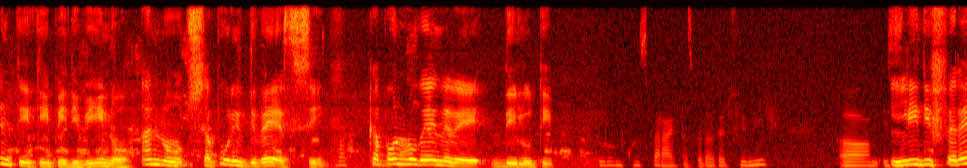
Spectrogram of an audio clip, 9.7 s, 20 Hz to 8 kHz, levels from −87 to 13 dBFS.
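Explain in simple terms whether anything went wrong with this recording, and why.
Yes, two things went wrong. From 0.08 to 4.19 s, 5.43 to 5.98 s and 9.29 to 9.36 s, a faint copy of the speech returns about 0.37 s late. This is echo leak, likely from a loudspeaker's sound slipping past the echo canceller. Unlike reverberation, it is a distinct delayed repeat rather than a smooth room tail.

The talker's own speech also gets turned down at 0.05 to 0.2 s, in patches across 1.58 to 5.92 s, and almost disappears from 9.34 to 9.65 s. This is speech suppressed in double talk, likely the canceller ducking everything while both sides spoke. Unlike a dropout, the sound dips instead of vanishing abruptly.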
